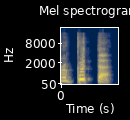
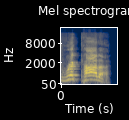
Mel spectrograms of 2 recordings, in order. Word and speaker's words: ricotta: with XYZ and rut nobody says rut that's not even how Italians say R you're trying to sound sophisticated and all you sound is stupid when you say give me the on my pizza no it's ricotta r i c o t t a it's not spelled regut there's not three letters in the word I hate when people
